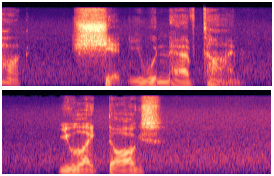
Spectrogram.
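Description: A man speaks in a low, mocking voice.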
